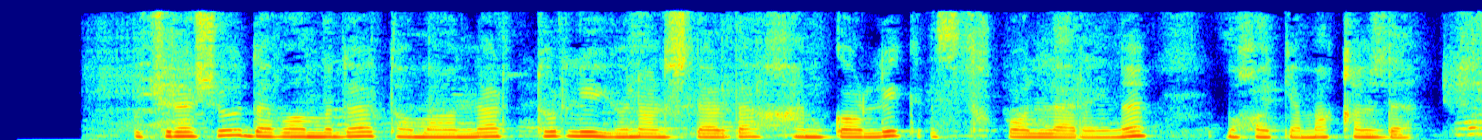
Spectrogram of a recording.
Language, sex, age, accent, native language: Uzbek, female, under 19, Samarqand, Uzbek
